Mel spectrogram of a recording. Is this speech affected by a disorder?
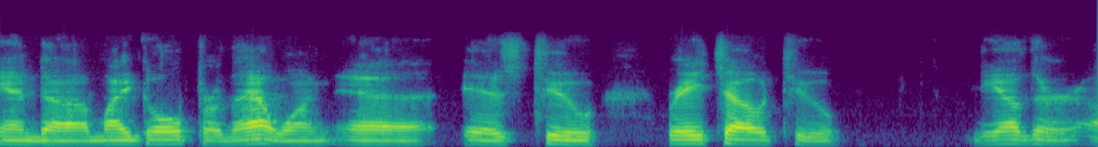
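Yes: ALS; speech issues.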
